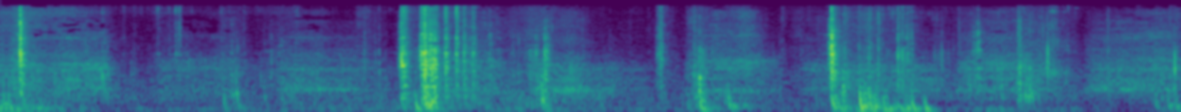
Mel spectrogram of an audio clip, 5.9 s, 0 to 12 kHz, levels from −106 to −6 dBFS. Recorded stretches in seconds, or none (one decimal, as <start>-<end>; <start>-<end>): none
